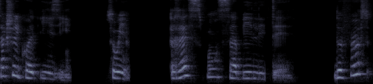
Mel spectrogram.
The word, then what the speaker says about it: responsabilité: So yeah, responsabilité. The first E is pronounced as a E.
